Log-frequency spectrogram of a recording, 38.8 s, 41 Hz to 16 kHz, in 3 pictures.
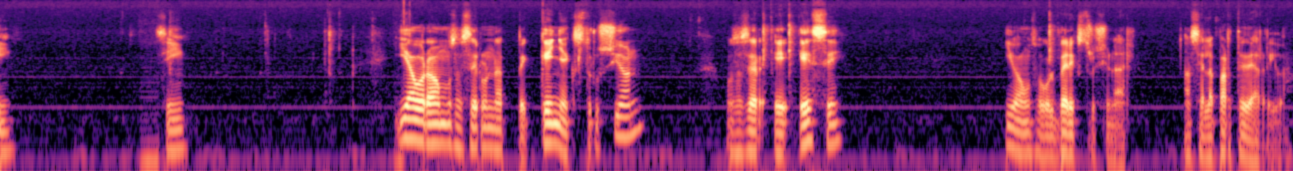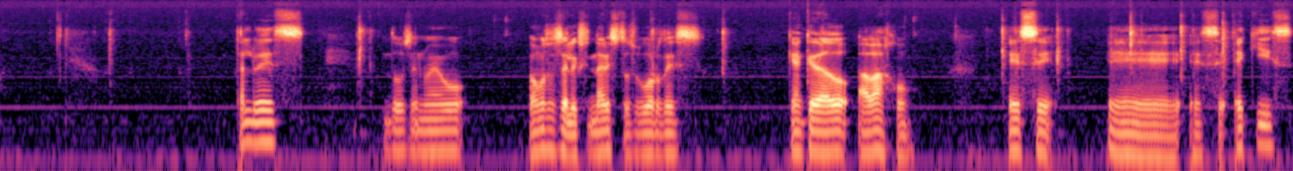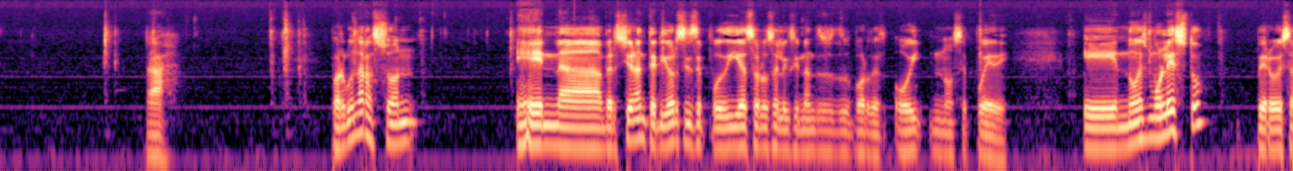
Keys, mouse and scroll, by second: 0.6 click, 1.0-2.4 middle drag, 3.2 shift+middle click, 4.0 shift+scroll up 2, 4.4 shift+middle click, 6.8 e, 8.0 click, 8.7 e, 9.0 s, 11.3 click, 11.6 e, 13.1 click, 13.5-15.2 middle drag, 15.3 shift+middle click, 16.3-17.3 middle drag, 19.1 click, 19.3 middle click, 20.6 shift+middle click, 21.3 shift+click, 23.2 shift+click, 24.0 shift+s, 24.5 y, 25.3 Escape, 25.8 s, 26.2 x, 28.0 Escape, 28.8 shift+click, 29.8 ctrl+shift+z, 30.9 shift+click, 31.2-34.1 shift+middle drag, 34.8 shift+click, 35.3-36.7 shift+middle drag, 36.7 ctrl+click, 36.8-38.7 ctrl+drag.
